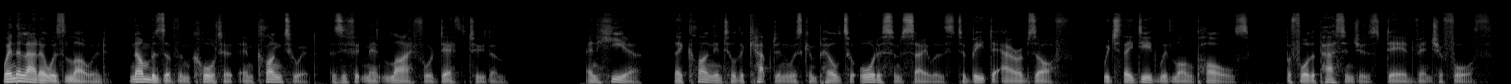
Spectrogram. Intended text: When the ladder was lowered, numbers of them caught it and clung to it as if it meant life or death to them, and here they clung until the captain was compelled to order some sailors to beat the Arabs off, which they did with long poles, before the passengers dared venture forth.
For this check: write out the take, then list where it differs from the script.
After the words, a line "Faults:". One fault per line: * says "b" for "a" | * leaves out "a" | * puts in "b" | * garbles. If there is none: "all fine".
When the ladder was lowered, numbers of them caught it and clung to it as if it meant life or death to them, and here they clung until the captain was compelled to order some sailors to beat the Arabs off, which they did with long poles, before the passengers dared venture forth.
Faults:
all fine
